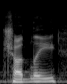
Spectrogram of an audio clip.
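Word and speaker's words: Chudleigh: tin is a town called chudley which is spelled c h u d l i g h okay so it makes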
